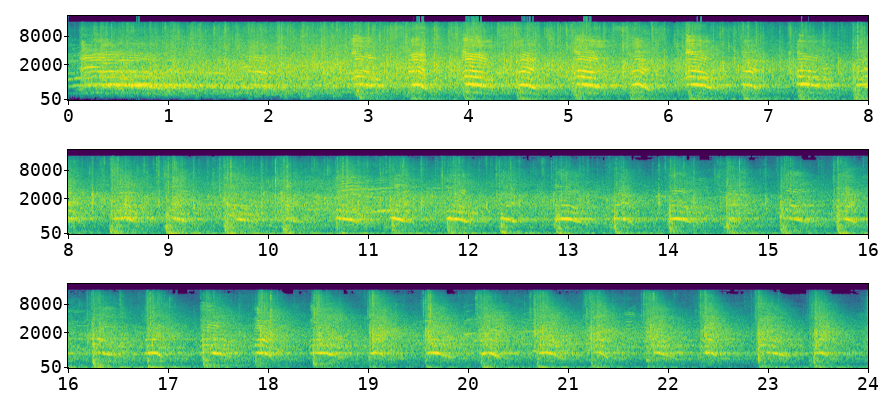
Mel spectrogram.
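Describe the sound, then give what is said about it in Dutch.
Loud applause from a large audience after a speech, heard as rhythmic clapping in unison with steady beats that grow faster and denser toward the end, over sustained cheering voices throughout. “Alfred uitgesproken was, barstte er een enorm applaus los”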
